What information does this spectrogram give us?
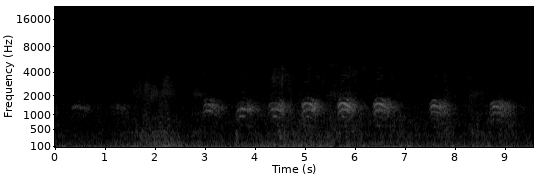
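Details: Crows cawing at 5 am on a hot summer morning, Saturday 25 June 2022, in Japan: about a dozen hoarse, evenly paced caws from some distance over a low background rumble.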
